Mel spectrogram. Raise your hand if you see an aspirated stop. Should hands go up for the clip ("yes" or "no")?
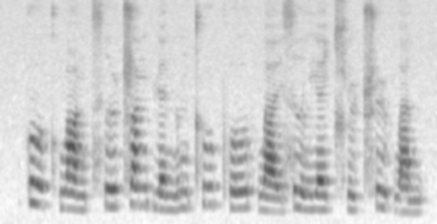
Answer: yes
